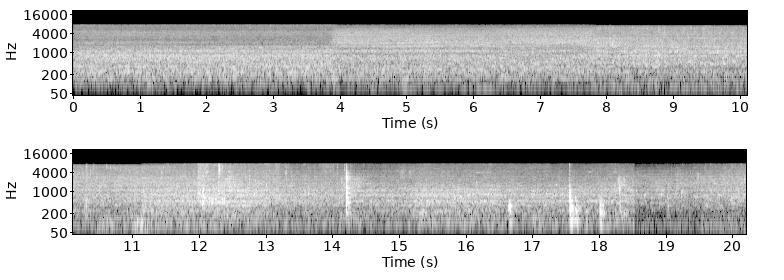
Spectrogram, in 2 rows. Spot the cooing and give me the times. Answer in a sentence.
You can't hear the cooing here.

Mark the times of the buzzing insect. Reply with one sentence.
You can hear the buzzing insect from 11.1 to 18.6 s.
